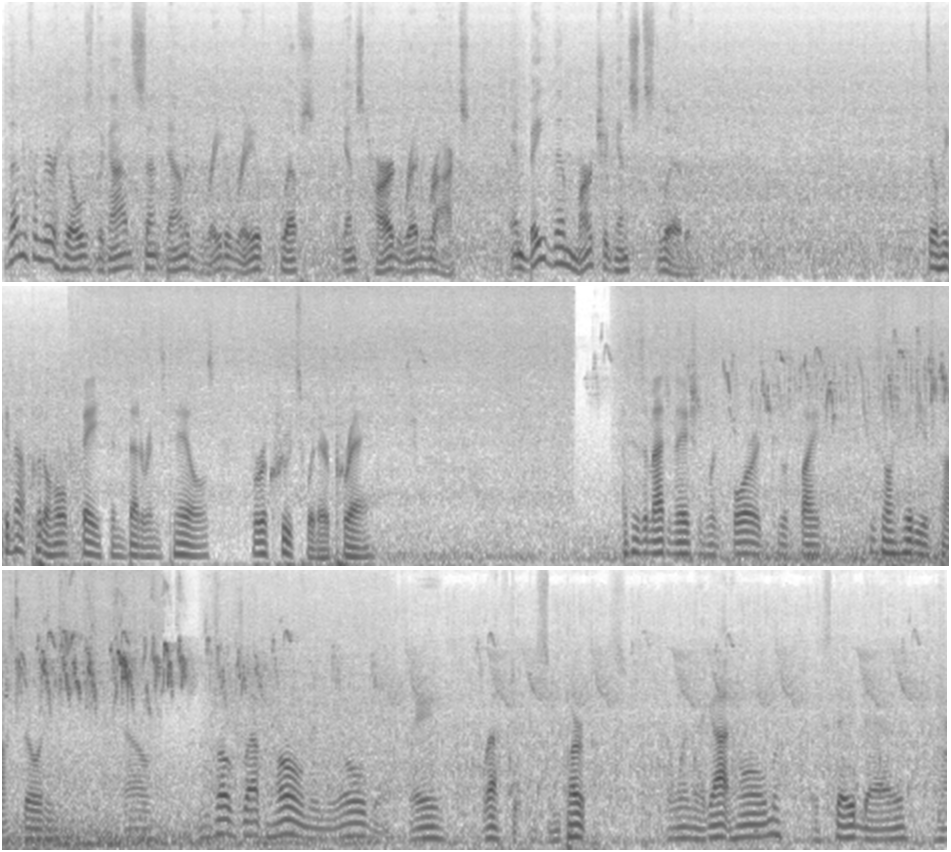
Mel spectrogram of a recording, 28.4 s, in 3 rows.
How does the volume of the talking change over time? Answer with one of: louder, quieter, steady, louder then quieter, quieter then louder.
steady.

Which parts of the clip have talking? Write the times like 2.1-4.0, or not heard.
0.0-7.0, 9.2-13.2, 15.7-28.3.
